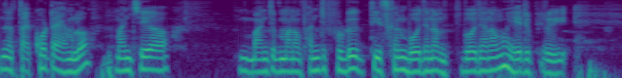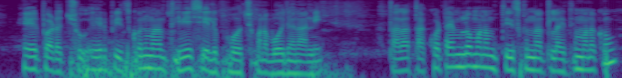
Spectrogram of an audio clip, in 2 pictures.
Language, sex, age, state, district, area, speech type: Telugu, male, 18-30, Telangana, Hyderabad, urban, spontaneous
